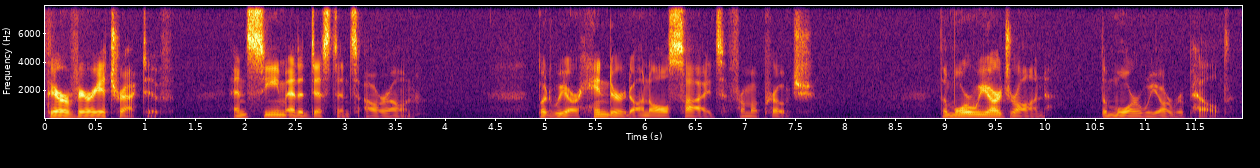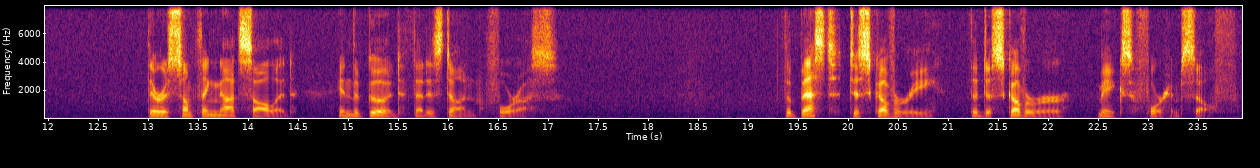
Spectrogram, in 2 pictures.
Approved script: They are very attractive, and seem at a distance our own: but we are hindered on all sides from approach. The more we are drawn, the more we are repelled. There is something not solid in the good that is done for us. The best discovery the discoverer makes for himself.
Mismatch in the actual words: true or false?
false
